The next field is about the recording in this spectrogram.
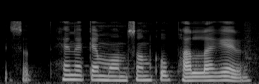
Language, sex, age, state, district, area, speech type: Assamese, female, 60+, Assam, Darrang, rural, spontaneous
